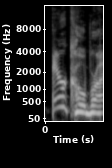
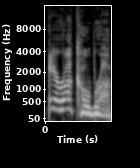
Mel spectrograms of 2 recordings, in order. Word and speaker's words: Airacobra: Also, a fun fact, the Soviets usually mispronounced or miswrote the aircraft's name as Air Cobra instead of Era Cobra.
